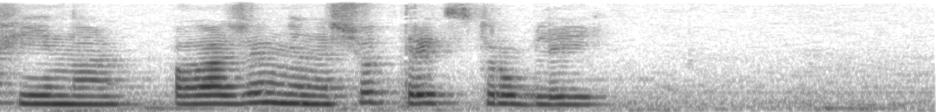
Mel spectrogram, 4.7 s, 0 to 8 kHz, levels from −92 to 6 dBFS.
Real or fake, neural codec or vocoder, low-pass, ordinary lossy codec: real; none; 7.2 kHz; AAC, 48 kbps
